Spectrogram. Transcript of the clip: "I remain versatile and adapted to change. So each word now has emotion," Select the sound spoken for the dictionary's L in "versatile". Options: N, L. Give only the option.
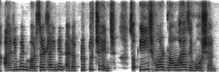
N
